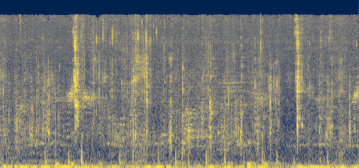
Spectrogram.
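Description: Close-miked chewing and mouth sounds of someone eating rice and curry: irregular wet clicks and smacks, with two sharper clicks about a second in and just past four seconds.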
